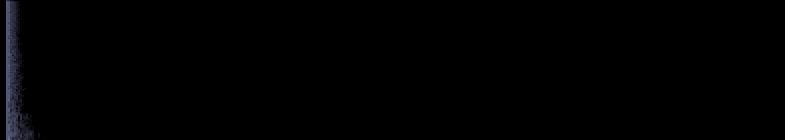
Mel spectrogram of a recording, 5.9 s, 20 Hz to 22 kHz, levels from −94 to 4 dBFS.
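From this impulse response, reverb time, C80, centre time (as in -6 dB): 0.25 s, 25.5 dB, 8 ms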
